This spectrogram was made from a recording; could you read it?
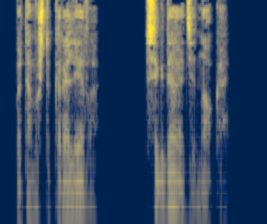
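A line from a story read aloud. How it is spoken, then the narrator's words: Quiet reply. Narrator (Russian): тихо ответил Том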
